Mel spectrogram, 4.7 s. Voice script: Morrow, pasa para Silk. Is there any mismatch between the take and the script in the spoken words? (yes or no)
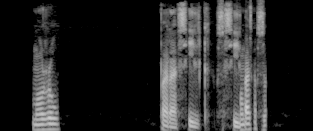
yes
